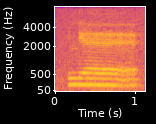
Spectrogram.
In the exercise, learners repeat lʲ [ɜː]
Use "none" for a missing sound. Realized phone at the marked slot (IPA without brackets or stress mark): ɛː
